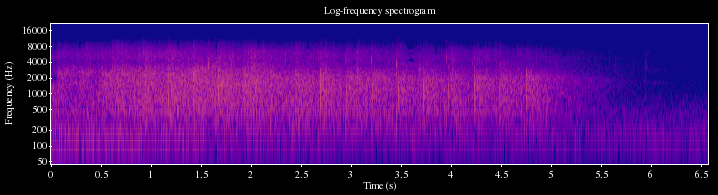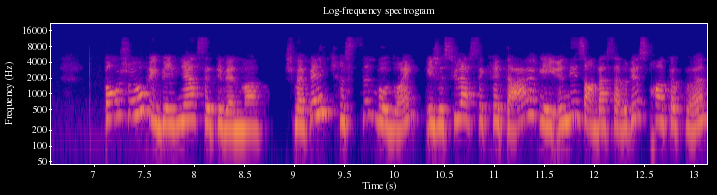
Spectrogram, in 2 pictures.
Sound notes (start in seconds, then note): 0.0 audience applauding; 7.3 speaking French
